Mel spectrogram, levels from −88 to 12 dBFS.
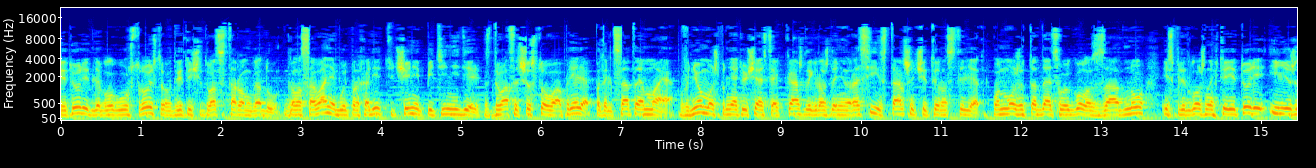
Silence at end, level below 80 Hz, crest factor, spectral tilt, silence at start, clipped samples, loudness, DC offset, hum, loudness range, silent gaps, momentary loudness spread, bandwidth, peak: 0 s; -38 dBFS; 10 dB; -5.5 dB/octave; 0 s; under 0.1%; -18 LUFS; 0.3%; none; 1 LU; none; 3 LU; 14 kHz; -6 dBFS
